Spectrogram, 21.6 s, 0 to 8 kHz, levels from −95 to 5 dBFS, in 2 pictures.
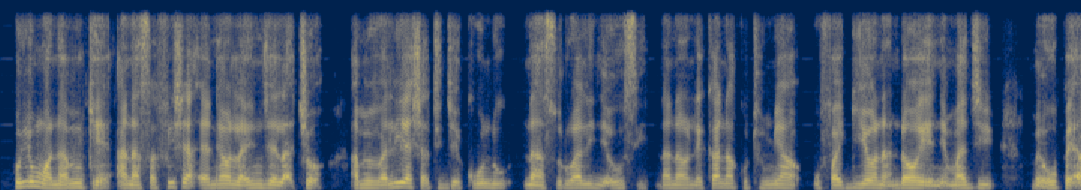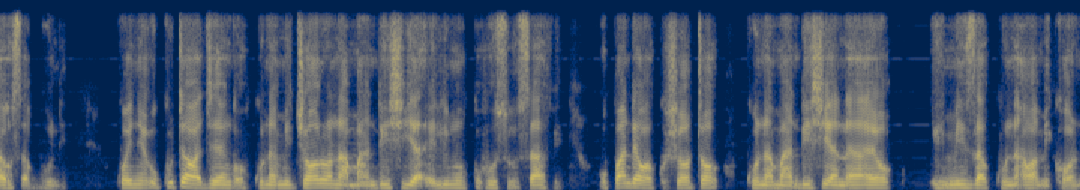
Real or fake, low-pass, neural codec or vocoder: fake; 7.2 kHz; vocoder, 22.05 kHz, 80 mel bands, HiFi-GAN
